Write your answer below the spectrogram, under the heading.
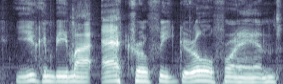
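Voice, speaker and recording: Using a put-on character voice, a man talks at a medium pitch with monotone, flat intonation and a fairly slow pace. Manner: exaggerated, mock.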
